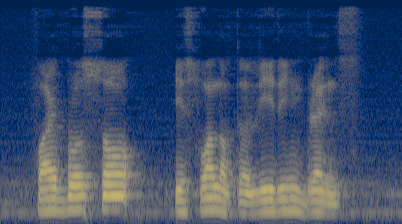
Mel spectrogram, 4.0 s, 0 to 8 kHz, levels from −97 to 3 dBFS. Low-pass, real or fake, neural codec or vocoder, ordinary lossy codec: 7.2 kHz; fake; autoencoder, 48 kHz, 32 numbers a frame, DAC-VAE, trained on Japanese speech; none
